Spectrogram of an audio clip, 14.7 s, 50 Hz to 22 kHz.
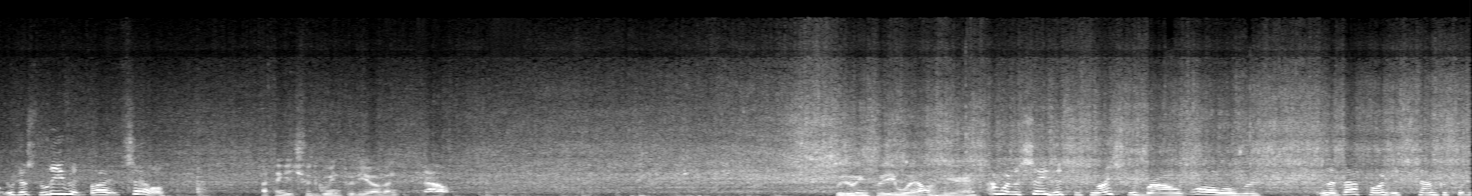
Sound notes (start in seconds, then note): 5.1 sizzling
